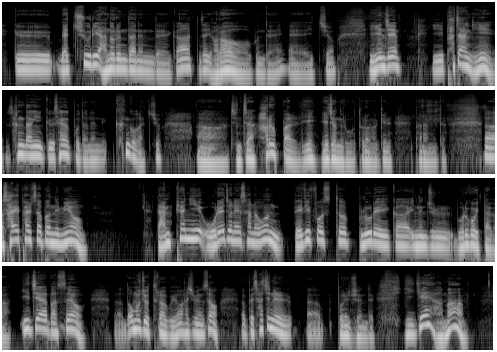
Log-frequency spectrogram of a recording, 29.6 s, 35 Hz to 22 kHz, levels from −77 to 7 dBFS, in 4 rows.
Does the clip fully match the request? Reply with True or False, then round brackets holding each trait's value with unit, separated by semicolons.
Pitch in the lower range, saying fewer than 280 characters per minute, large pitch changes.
True (125 Hz; 260 characters per minute; 7.1 semitones)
